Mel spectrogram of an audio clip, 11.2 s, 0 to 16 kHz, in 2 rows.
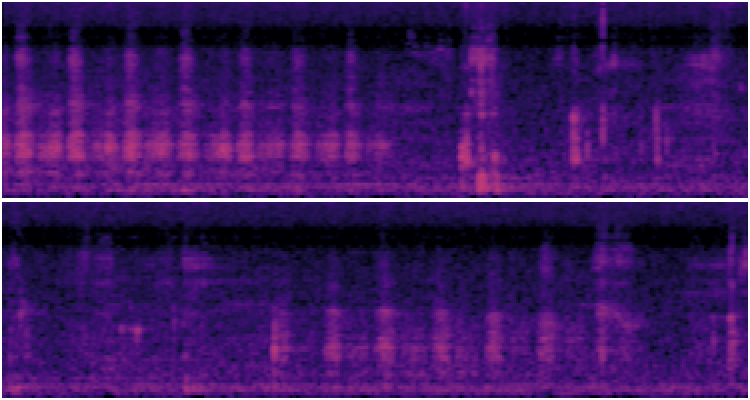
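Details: Female dog, asleep or settling in a small room, breathing in quick rhythmic breathy puffs about 70 a minute, then fading into quieter breathing; panting.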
